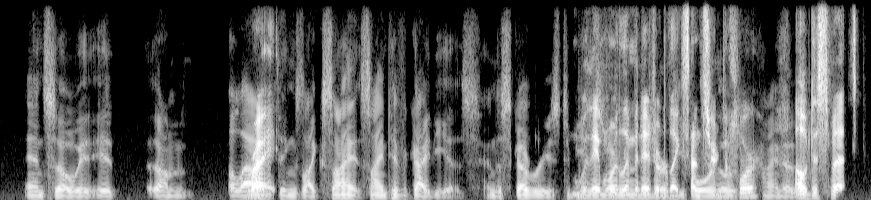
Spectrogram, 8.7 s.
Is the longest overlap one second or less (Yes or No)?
No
